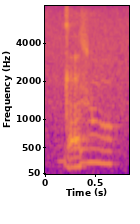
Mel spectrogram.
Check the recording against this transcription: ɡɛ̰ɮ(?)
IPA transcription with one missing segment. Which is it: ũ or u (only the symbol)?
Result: ũ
